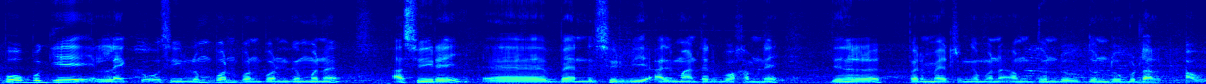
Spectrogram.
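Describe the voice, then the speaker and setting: With clear crowd noise behind him, a Senegalese man gives an explanatory interview answer in a mid-pitched voice. He speaks haltingly, pausing inside phrases and repeating words as he lays out his points as a local official. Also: little pitch movement.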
